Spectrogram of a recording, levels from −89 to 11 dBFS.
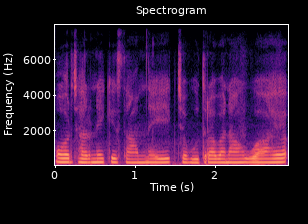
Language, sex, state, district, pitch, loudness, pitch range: Hindi, female, Uttarakhand, Uttarkashi, 200 Hz, -15 LUFS, 200-210 Hz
